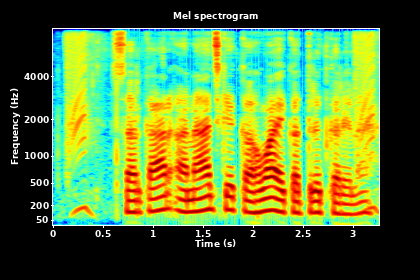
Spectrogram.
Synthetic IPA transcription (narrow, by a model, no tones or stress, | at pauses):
səɾkaɾənad͡ʒkekəɦʋaekət̪ɾit̪kəɾela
